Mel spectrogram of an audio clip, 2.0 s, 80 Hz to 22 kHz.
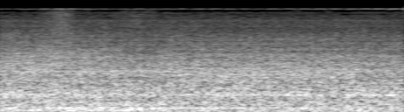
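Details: New replacement 120 mm (owner thinks) rear case fan in a 5-year-old Antec computer case, on its three-speed controller's high setting: steady smooth airy whoosh with a faint even hum, no rattle or ticking. The old fan had started grinding.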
